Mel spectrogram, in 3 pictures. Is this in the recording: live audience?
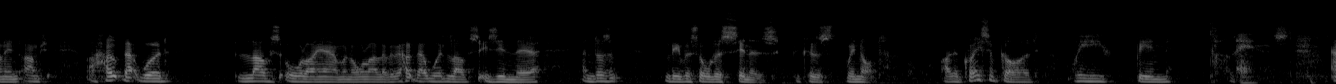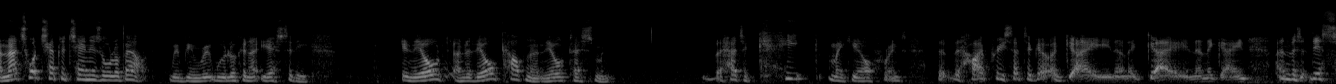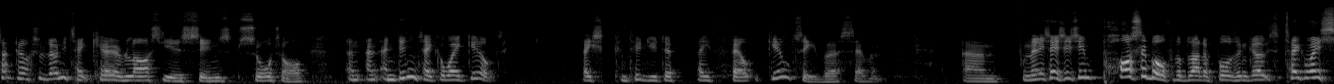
no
